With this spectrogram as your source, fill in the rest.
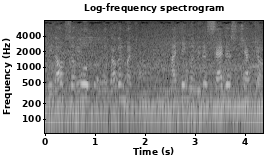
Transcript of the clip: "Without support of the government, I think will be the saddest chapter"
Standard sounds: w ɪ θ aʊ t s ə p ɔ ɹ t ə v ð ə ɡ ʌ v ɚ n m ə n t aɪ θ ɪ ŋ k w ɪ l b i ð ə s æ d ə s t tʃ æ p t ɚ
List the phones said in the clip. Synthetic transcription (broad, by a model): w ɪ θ aʊ t s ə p ɔ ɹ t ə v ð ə ɡ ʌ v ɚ n m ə n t aɪ t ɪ ŋ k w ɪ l b i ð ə s æ d ə s t tʃ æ p t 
